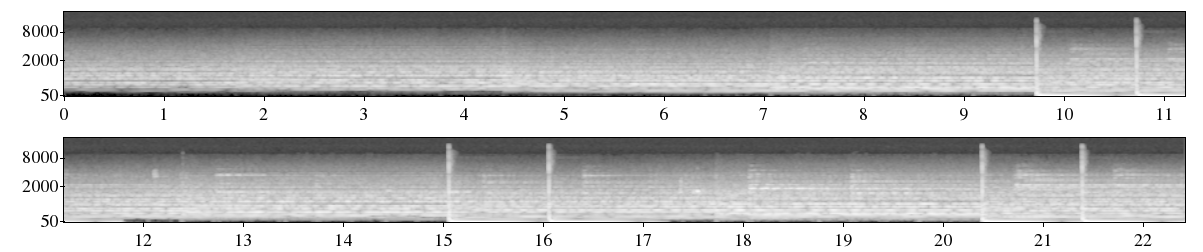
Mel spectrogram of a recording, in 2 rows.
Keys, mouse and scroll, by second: 0.5-2.5 typing, 2.5 Return, 4.3 click, 4.3 typing, 5.7 click, 6.5-8.1 typing, 9.3 space, 11.0-11.8 typing, 12.2 click, 13.1 scroll, 14.0 click, 15.4 click, 16.1 scroll, 17.4 7, 17.8 click, 18.3 click, 18.8 click, 19.8 click, 19.9-21.8 typing, 20.8 click, 22.1-22.4 scroll.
